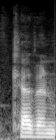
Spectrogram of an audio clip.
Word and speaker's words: Kevin: Kevin rhymes with heaven.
